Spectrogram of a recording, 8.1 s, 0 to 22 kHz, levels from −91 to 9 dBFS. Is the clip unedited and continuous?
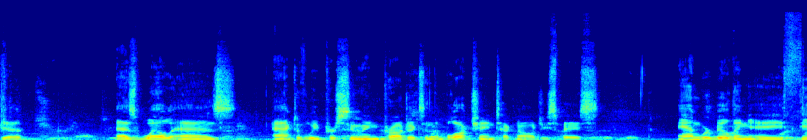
yes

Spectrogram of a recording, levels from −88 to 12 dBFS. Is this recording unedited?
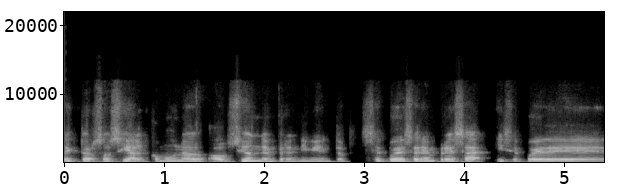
no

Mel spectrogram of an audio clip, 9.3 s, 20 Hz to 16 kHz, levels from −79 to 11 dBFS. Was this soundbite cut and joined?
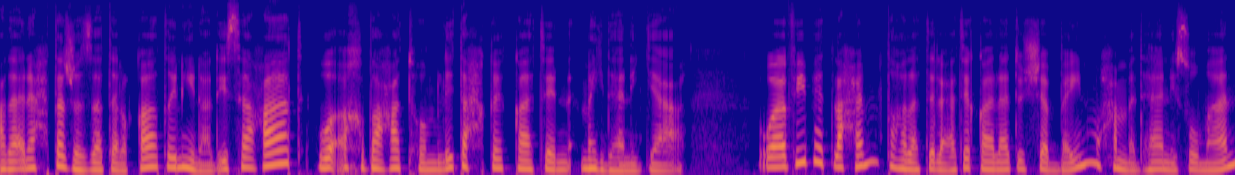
yes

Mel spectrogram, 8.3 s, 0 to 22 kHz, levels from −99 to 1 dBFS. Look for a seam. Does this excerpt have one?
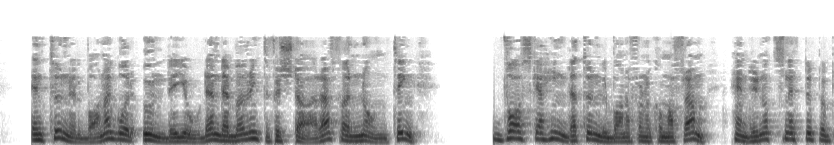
yes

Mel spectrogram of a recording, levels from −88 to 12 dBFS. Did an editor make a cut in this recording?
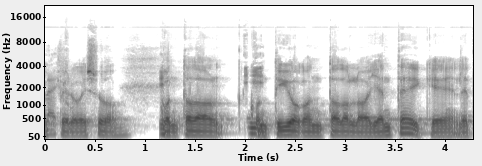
yes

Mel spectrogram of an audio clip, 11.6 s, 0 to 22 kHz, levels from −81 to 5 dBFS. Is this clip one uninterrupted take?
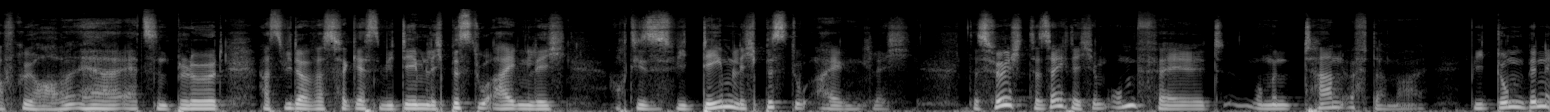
yes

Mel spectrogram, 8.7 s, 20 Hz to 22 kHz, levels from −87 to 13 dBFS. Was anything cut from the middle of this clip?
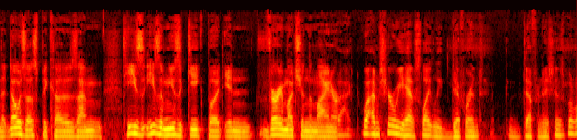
yes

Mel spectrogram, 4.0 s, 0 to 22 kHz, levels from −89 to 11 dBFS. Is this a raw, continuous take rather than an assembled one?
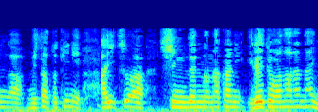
no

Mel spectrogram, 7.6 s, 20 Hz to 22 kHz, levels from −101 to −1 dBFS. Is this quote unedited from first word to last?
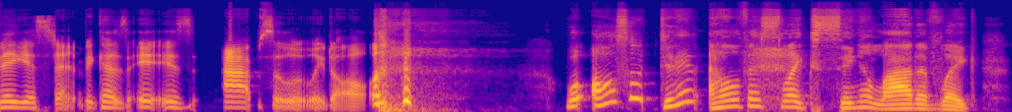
yes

